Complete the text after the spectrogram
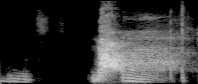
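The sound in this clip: A dog barks: a brief low sound comes first, then a loud, rough, sustained burst lasting about a second.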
